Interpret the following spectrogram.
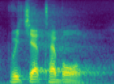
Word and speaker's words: vegetable: house okay comfortable not comfortable អូខេពាក្យបន្ទាប់ទៀតពាក្យទី5គឺយើងអានថា vegetable អូខេភាគច្រើនតាមរយៈការបង្រៀនរបស់ខ្ញុំគឺសិស្សភាគច្រើនគាត់អានថា vegetable okay I love vegetable I don't like vegetable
